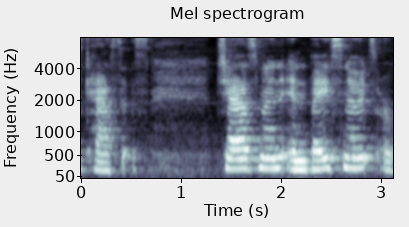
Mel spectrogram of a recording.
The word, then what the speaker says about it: cassis: I hear many people pronounce cassis as cassis. That is not right. That is cassis.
